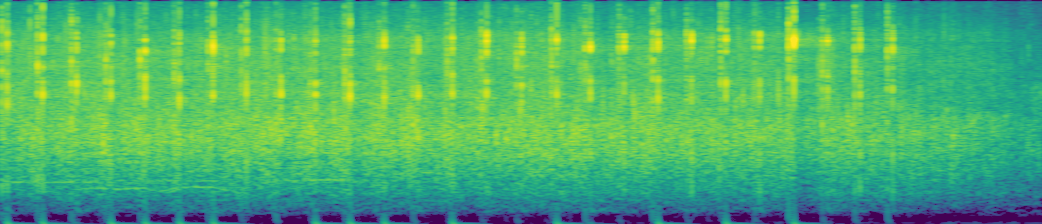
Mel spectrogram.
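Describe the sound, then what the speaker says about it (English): An audience at a graduate school spring commencement applauds steadily, dense clapping with a few sharp standout claps, sustained loudly before tapering off slightly near the end. "Please join me in a round of applause for all of our outstanding graduates."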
